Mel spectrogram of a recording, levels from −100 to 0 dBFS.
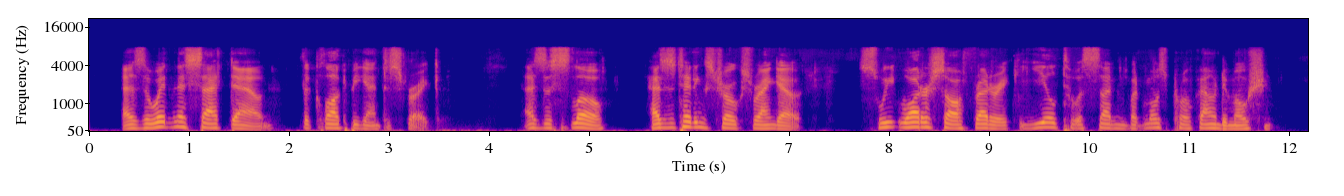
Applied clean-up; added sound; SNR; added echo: neural mask model Resemble Enhance denoiser.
